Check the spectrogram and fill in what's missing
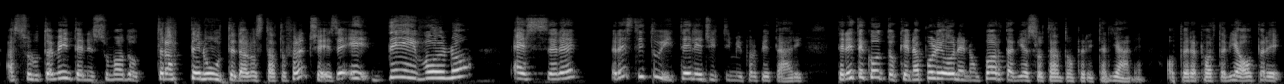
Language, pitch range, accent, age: Italian, 185-280 Hz, native, 50-69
